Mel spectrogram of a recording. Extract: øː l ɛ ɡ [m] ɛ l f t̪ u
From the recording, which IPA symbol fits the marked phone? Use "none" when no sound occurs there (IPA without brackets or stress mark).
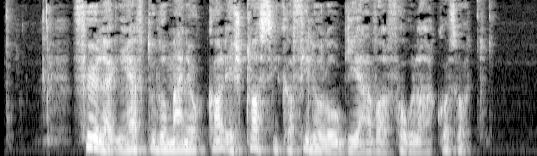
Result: ɲ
